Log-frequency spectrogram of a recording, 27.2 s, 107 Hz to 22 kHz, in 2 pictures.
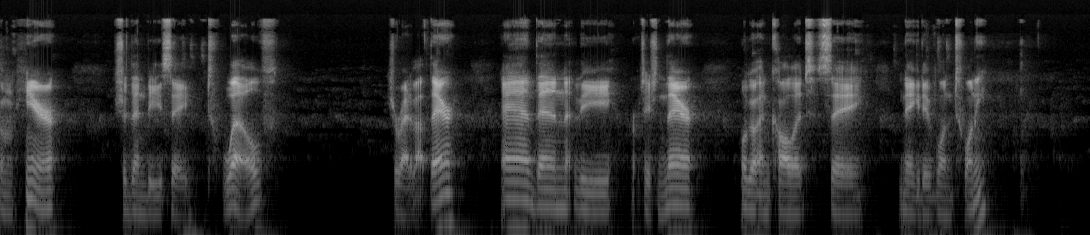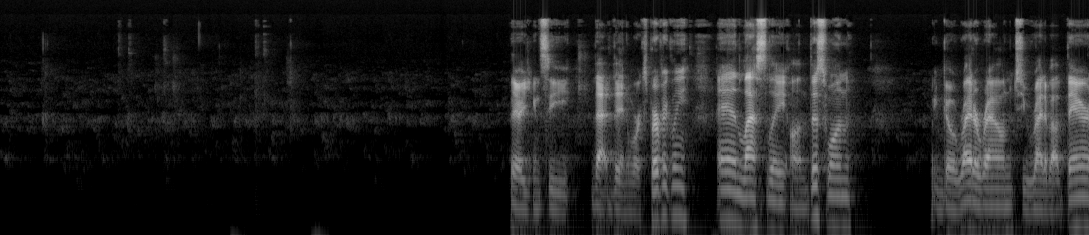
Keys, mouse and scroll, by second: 1.6 ctrl+click, 3.4 r, 6.0 r, 10.8 ctrl+click, 13.0 r, 16.8 r, 17.4-18.3 scroll down 3, 17.7 r, 21.9-22.5 scroll up 2, 22.5 right click, 22.8 shift+middle click, 23.2-23.5 scroll up 1, 23.7 r.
